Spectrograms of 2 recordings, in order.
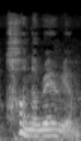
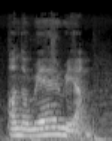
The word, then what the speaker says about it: honorarium: with The Silent Age honorarium on the area so the age is solid it's not honorarium no the H is there but it is non-existent when you're pronouncing it honorarium honorarium same goes for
